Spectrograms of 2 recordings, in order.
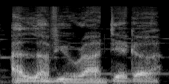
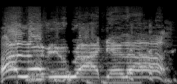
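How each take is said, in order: First: It is said raspy at normal volume. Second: It is shouted loudly like a scream. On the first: "extra little rasp in his voice" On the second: "all caps mean he's screaming it"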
